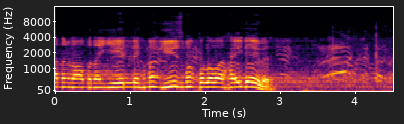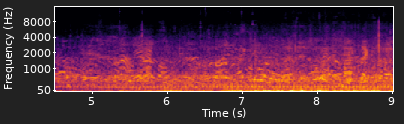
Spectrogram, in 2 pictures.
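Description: A large outdoor crowd of men shouts and chatters.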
